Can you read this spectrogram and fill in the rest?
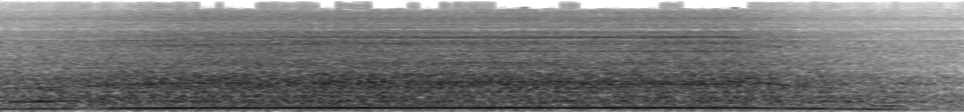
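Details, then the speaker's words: Classic car engine revved and held high, slightly uneven and stumbling throughout. Mixture checked lean pretty much across the whole rev range, with a misfire; this drives as a flat spot. "So we're pretty lean, pretty much all the way across the rev range. So what that will manifest itself when you drive it is a little flat spot."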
